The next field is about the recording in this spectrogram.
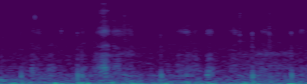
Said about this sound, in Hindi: इधर लिख देता हूँ वीना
